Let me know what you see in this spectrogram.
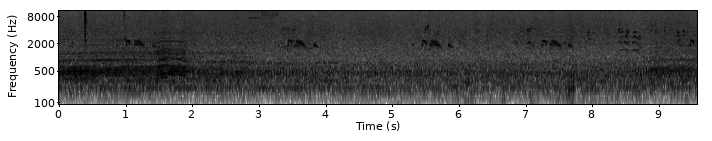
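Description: Outdoor natural ambience: short bird chirps repeating every second or two over a steady hiss of insects and background noise.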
